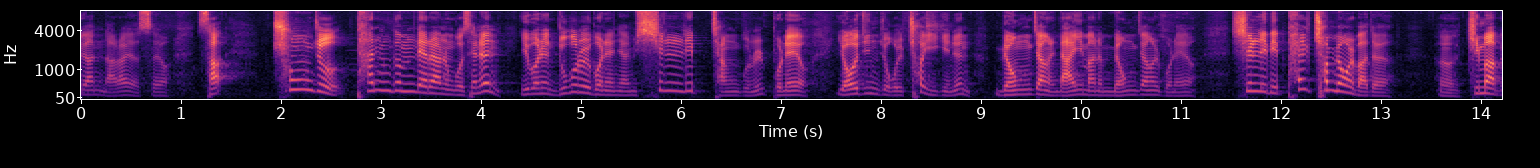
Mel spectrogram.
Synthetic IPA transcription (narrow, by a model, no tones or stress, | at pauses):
ɦanːaɾajʌs͈ʌjo | sʰa | t͡ɕʰuŋd͡ʑutʰanɡɯmde̞ɾanɯnɡosʰe̞nɯn | ibʌne̞nuɡuɾɯɭbone̞ɲaimʌɕʰiɭːip̚t͡ɕaŋɡunɯɭpone̞jo | jʌd͡ʑind͡ʑoɡɯɭt͡ɕʰʌiɡinɯn | mjʌŋd͡ʑaŋɯɭnaimanɯnmjʌŋd͡ʑaŋɯɭbone̞jo | ɕʰiʎːibipʰaɭt͡ɕʰʌnmjʌŋɯɭpadʌjo | kimab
